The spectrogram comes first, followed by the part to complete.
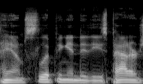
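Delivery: plain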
